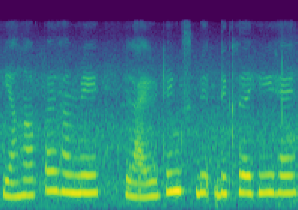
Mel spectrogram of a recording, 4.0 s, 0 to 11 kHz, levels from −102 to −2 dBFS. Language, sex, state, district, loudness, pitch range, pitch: Hindi, female, Maharashtra, Gondia, -12 LUFS, 245-285 Hz, 275 Hz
